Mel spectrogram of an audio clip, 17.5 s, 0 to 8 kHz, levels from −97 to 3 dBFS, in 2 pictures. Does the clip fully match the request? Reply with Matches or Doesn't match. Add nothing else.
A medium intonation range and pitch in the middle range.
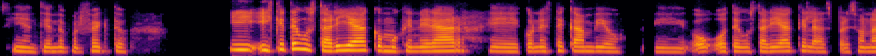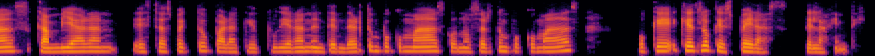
Doesn't match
